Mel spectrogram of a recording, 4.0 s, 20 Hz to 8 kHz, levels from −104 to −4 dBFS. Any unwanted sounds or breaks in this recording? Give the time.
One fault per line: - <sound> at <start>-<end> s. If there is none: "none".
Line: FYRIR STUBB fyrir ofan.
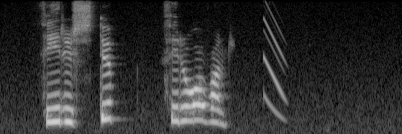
- chirp at 2.6-2.9 s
